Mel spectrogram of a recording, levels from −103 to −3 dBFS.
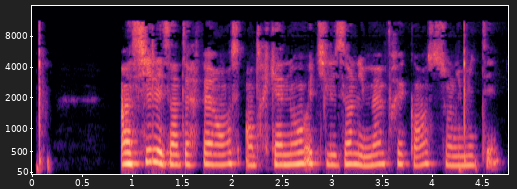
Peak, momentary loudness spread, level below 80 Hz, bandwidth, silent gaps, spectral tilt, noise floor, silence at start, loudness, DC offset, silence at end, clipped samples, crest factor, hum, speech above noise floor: -4 dBFS; 10 LU; -66 dBFS; 11.5 kHz; none; -3.5 dB/octave; -70 dBFS; 0.05 s; -23 LUFS; under 0.1%; 0.1 s; under 0.1%; 20 dB; none; 47 dB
